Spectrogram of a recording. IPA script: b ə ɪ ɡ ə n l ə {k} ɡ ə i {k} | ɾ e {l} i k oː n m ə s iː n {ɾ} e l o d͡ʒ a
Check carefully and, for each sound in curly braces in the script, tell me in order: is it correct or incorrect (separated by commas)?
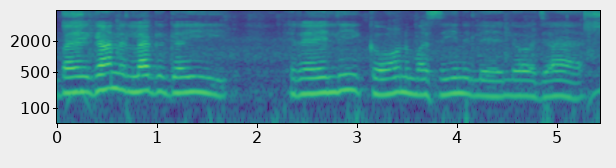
incorrect, incorrect, correct, incorrect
